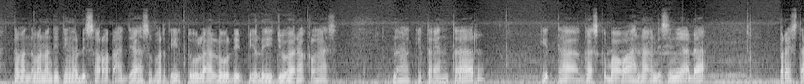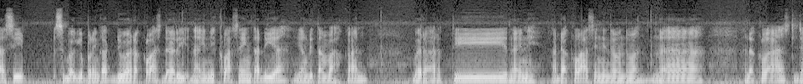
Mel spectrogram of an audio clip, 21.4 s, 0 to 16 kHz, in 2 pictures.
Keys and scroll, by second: 5.6 Return.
